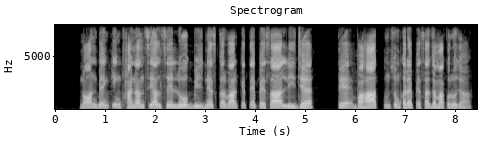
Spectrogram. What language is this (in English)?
Magahi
